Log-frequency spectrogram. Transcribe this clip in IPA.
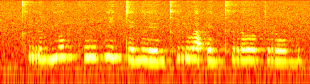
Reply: kʰ r ɯ˨˩ ŋ j o˥˩ m pʰ uː˧ p l i˦˥ n t e˩˦ n l eː˩˦ m kʰ r u˧ a̯ ʔ e˨˩ n kʰ r ɤː˧ k r o˧ m

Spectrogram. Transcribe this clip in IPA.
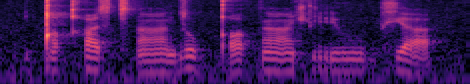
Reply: ŋ͡ǃ ʌ qʰ ɛ s t͡sʼ ãː d o b qʼ ɔ k ãː ʃ rʲ uː b xʲ a

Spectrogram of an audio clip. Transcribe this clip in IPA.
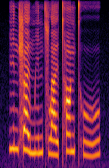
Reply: i˥ n ʂ a˥˩ ɪ̯ m i˧˥ n t͡s w a˨˩ ɪ̯ t̪ʰ ɑ˥ ŋ t̪ʰ u˨˩˦

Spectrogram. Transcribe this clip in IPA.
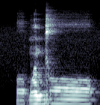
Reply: ʊ b ɐ̃ bʲ oː

